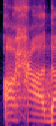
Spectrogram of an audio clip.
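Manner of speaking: "احد" with squeezed h and long final aa; throaty fine ha. Shown as a demonstration. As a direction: press the h of "احد" from mid-throat. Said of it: "یہ ہا باریک ہے". ("احد" باریک حا کے ساتھ)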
